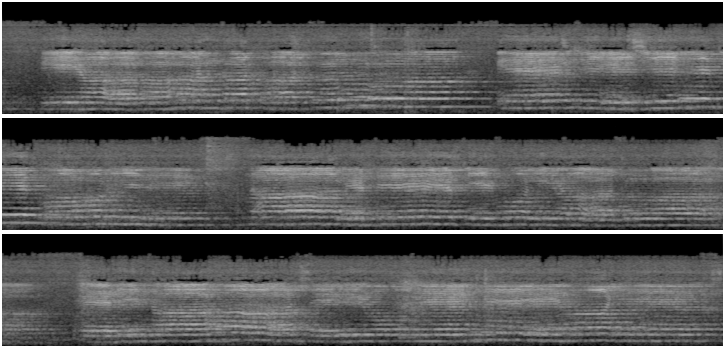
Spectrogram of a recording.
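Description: Benedictine monks singing Gregorian chant, a single melodic line in long sustained phrases, pausing briefly for breath about every seven to eight seconds.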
